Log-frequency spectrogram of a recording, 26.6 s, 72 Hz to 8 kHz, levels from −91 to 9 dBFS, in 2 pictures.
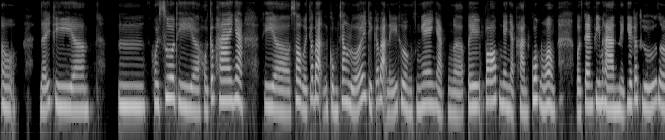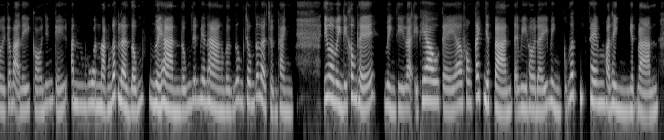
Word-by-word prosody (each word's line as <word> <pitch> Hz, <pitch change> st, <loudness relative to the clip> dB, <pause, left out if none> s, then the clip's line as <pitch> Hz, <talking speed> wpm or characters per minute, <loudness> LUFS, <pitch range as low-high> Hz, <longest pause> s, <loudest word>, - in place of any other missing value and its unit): Ờ, 215 Hz, -3 st, -3 dB, 0.5 s
đấy 210 Hz, +3 st, -3 dB
thì, 220 Hz, -3 st, +1 dB
ờ, 205 Hz, 0 st, -1 dB, 0.7 s
ừm, 225 Hz, -1 st, +2 dB
hồi 245 Hz, -2 st, -2 dB
xưa 295 Hz, +5 st, +3 dB
thì, 225 Hz, -4 st, 0 dB
ờ, 195 Hz, -1 st, -3 dB
hồi 205 Hz, -, -5 dB
cấp 290 Hz, -, 0 dB
2 270 Hz, 0 st, +3 dB
nha, 270 Hz, -3 st, +3 dB, 0.4 s
thì, 220 Hz, -1 st, 0 dB
ờ, 195 Hz, -2 st, -2 dB
so 265 Hz, +6 st, +1 dB
với 205 Hz, -4 st, -3 dB
các 280 Hz, +9 st, -4 dB
bạn 210 Hz, -9 st, +1 dB
cùng 200 Hz, -2 st, -2 dB
trang 265 Hz, +4 st, -1 dB
lứa 195 Hz, -3 st, -1 dB
ấy, 300 Hz, +4 st, +1 dB
thì 235 Hz, -, -1 dB
các 255 Hz, +5 st, -6 dB
bạn 275 Hz, -9 st, +1 dB
ấy 180 Hz, +5 st, -4 dB
thường 215 Hz, -7 st, -1 dB
nghe 235 Hz, +3 st, 0 dB
nhạc, 205 Hz, -6 st, -3 dB, 0.2 s
ờ, 175 Hz, -1 st, -5 dB
K-pop, 230 Hz, +5 st, +2 dB
nghe 235 Hz, -2 st, 0 dB
nhạc 200 Hz, -4 st, -2 dB
Hàn 190 Hz, -2 st, -3 dB
Quốc, 280 Hz, +6 st, +2 dB
đúng 220 Hz, -2 st, -1 dB
không? 230 Hz, -3 st, +2 dB, 0.4 s
Rồi 190 Hz, -1 st, -2 dB
xem 230 Hz, +4 st, +1 dB
phim 255 Hz, -2 st, +3 dB
Hàn 205 Hz, -4 st, +4 dB
này 195 Hz, -3 st, -1 dB
kia 245 Hz, -, +2 dB
các 280 Hz, +3 st, -2 dB
thứ, 220 Hz, +2 st, 0 dB
rồi 215 Hz, -6 st, -2 dB
các 235 Hz, +2 st, -6 dB
bạn 240 Hz, -, +1 dB
ấy, 205 Hz, +2 st, -3 dB
có 195 Hz, -1 st, -5 dB
những 235 Hz, +6 st, -6 dB
cái 205 Hz, 0 st, -5 dB
ăn 235 Hz, -2 st, -1 dB
gu 235 Hz, +2 st, -2 dB
ăn 230 Hz, -, +1 dB
mặc 210 Hz, -2 st, +3 dB
rất 315 Hz, -1 st, +4 dB
là 240 Hz, -5 st, +6 dB
giống 200 Hz, +6 st, +1 dB
người 240 Hz, -4 st, +4 dB
Hàn, 205 Hz, -6 st, +5 dB
giống 205 Hz, +5 st, -3 dB
diễn 270 Hz, 0 st, -3 dB
viên 270 Hz, -2 st, 0 dB
Hàn 210 Hz, -6 st, +2 dB
rồi 195 Hz, -1 st, -2 dB
giống 270 Hz, 0 st, -4 dB
trông 250 Hz, -3 st, -1 dB
rất 315 Hz, +4 st, -2 dB
là 265 Hz, -5 st, +3 dB
trưởng 190 Hz, -3 st, -7 dB
thành. 190 Hz, -2 st, -3 dB, 0.6 s
Nhưng 295 Hz, +2 st, +4 dB
mà 290 Hz, -, +7 dB
mình 240 Hz, -4 st, +3 dB
thì 225 Hz, -, 0 dB
không 295 Hz, +3 st, +2 dB
thế, 240 Hz, +4 st, +2 dB, 0.2 s
mình 220 Hz, -4 st, -1 dB
thì 210 Hz, -2 st, -3 dB
lại 210 Hz, -2 st, -3 dB
theo 265 Hz, -2 st, +5 dB
cái, 195 Hz, -1 st, -3 dB
a, 235 Hz, +3 st, 0 dB
phong 255 Hz, +1 st, -5 dB
cách 305 Hz, +3 st, 0 dB
Nhật 250 Hz, -4 st, +4 dB
Bản, 195 Hz, -3 st, +4 dB
tại 205 Hz, -2 st, -5 dB
vì 210 Hz, 0 st, 0 dB
hồi 205 Hz, -1 st, -1 dB
đấy 195 Hz, +3 st, -1 dB
mình 220 Hz, -7 st, -2 dB
cũng 200 Hz, -, -12 dB
rất 320 Hz, +2 st, +1 dB
thích 290 Hz, 0 st, -2 dB
xem 250 Hz, -3 st, +2 dB
hoạt 210 Hz, -3 st, +1 dB
hình 200 Hz, -5 st, +1 dB
Nhật 200 Hz, 0 st, -2 dB
Bản. 185 Hz, 0 st, 0 dB
225 Hz, 230 wpm, -25 LUFS, 200-255 Hz, 0.7 s, mà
